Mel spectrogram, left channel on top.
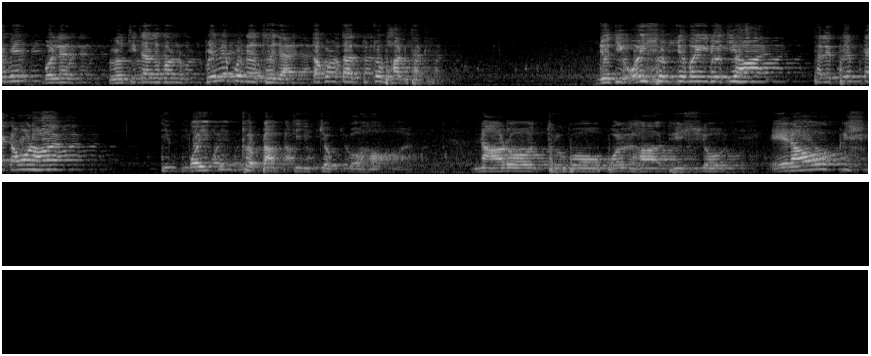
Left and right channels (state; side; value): silent; right; digital silence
